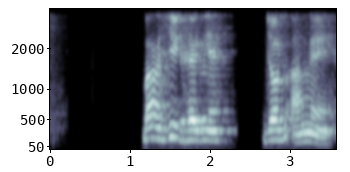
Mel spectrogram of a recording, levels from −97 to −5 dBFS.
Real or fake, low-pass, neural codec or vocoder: fake; 3.6 kHz; codec, 16 kHz, 4 kbps, X-Codec, HuBERT features, trained on general audio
